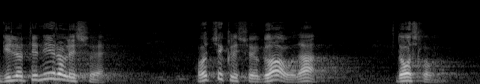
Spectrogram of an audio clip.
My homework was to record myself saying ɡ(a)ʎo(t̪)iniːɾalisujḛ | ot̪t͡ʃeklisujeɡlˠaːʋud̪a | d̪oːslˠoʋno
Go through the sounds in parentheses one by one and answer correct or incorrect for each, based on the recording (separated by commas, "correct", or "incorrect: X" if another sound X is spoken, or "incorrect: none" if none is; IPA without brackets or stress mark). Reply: incorrect: i, correct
